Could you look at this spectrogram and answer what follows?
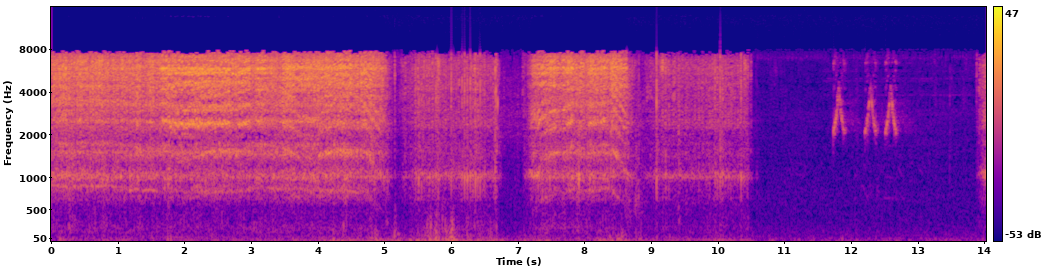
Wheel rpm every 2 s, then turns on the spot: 230, 210, 100, 80, 90, 10, 0.
4-6 8-12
